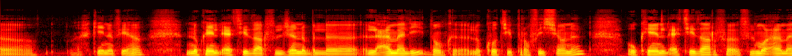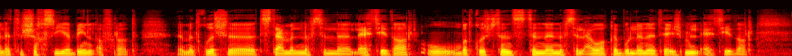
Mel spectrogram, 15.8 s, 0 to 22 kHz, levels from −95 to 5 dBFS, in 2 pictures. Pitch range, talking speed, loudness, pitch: 105-115 Hz, 120 wpm, -28 LUFS, 110 Hz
